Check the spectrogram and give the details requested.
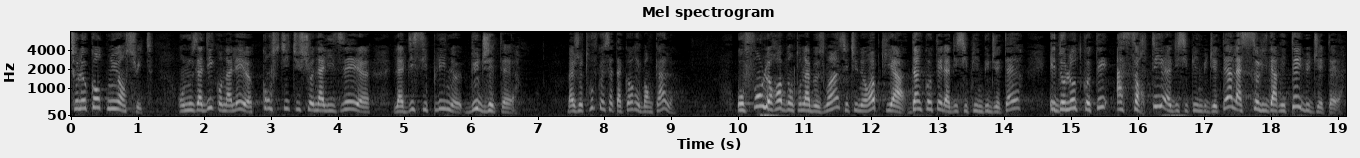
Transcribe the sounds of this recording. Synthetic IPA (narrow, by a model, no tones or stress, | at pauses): syʁləkɔ̃t̪nyɑ̃sɥit̪ | ɔ̃nuzad̪ikɔ̃nalɛøkɔ̃st̪it̪ysjɔnalizeølad̪isiplinbyd̪ʒet̪ɛːʁ | baʒət̪χuvkəsɛt̪akɔʁɛbɑ̃kal | ofɔ̃løʁɔp̚d̪ɔ̃t̪ɔ̃nabəzwɛ̃sɛt̪ynøʁɔpkʲiad̪ɛ̃kot̪elad̪isiplinbyd̪ʒet̪ɛːʁ | ed̪əlot̪χkot̪easɔʁt̪ialad̪isiplinbyd̪ʒet̪ɛʁlasɔlid̪aʁit̪ebyd̪ʒet̪ɛːʁ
